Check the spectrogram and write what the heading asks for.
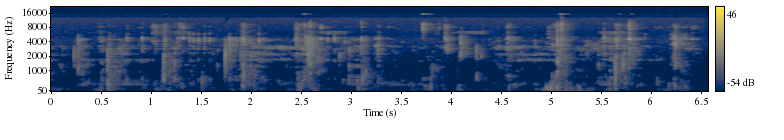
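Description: Faint footsteps on a dirt trail strewn with dry leaves, about two steps a second, each step a short crackle of leaf litter, a few of them louder.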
